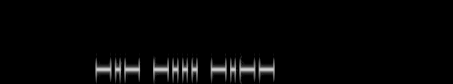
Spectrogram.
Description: Morse code, heard as a keyed tone, about 25 wpm, 700 Hz. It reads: KBY
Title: USA Call Sign Postfixes - 3 Letters 25wpm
